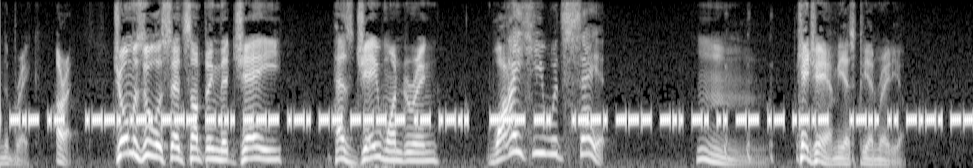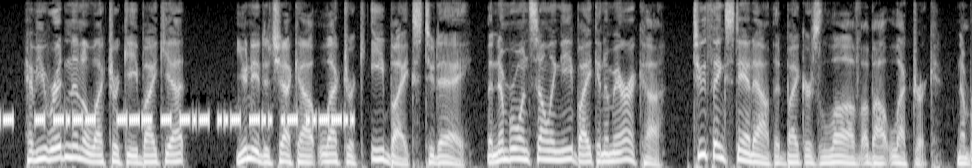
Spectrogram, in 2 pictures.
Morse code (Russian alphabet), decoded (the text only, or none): … ПРОБОРМОТАЛ ОН ПОДНИМАЯ ЛИЦО ТЫ ОТКУДА?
